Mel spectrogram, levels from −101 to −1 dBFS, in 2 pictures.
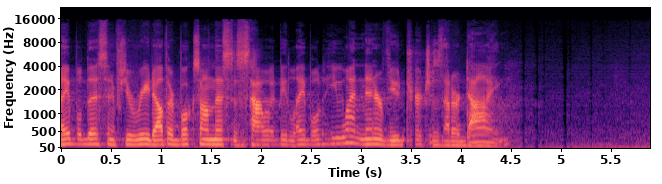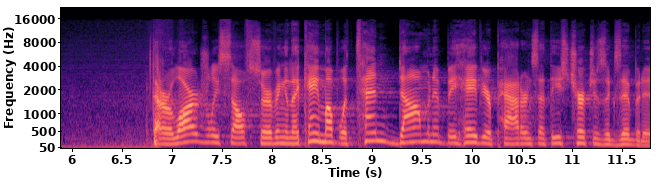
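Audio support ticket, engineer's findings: Repeated packet loss (robotic sound), 1.57–5.70 s. Choppy sound with dozens of brief holes, the longest about 41 ms. Probable component: network path or jitter buffer. Late or lost packets are each patched by extending the preceding sound, which makes it robotic. Roughly 15% of the stretch is concealment, with pieces missing between patches.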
